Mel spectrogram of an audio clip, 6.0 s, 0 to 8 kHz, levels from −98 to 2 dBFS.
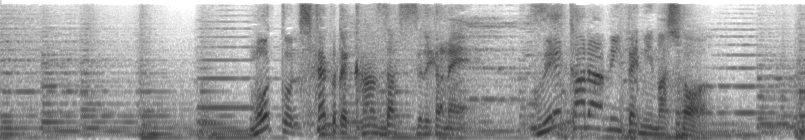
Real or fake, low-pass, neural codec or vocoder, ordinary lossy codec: fake; 7.2 kHz; codec, 16 kHz, 1 kbps, X-Codec, HuBERT features, trained on general audio; MP3, 48 kbps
